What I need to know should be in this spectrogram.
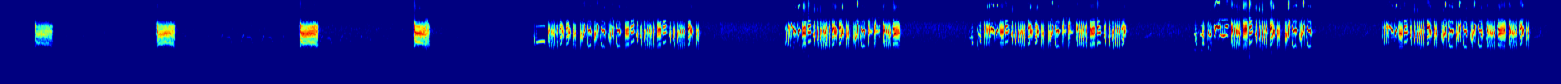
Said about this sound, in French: Cette fauvette qu'on vient d'entendre, c'est la fauvette pitchou. On l'appelle la fauvette pitchou, c'est une toute petite fauvette que l'on trouve particulièrement de façon importante dans les garrigues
